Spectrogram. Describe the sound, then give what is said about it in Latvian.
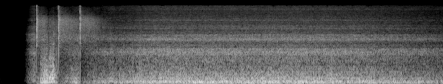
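Three quick igniter clicks, then a gas burner catches and settles into a steady, even roaring hiss that continues unbroken to the end, with no voices present. “Tā izklausās gāzes degļa aizdzināšana nu, vai ieslēgšana.”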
